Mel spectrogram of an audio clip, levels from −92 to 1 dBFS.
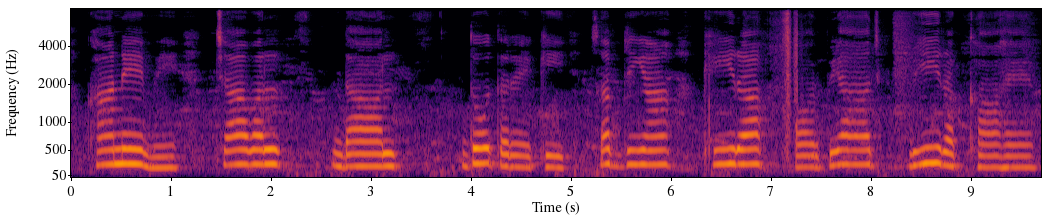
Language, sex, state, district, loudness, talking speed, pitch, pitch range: Hindi, female, Uttar Pradesh, Budaun, -30 LUFS, 85 wpm, 235 Hz, 205-255 Hz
